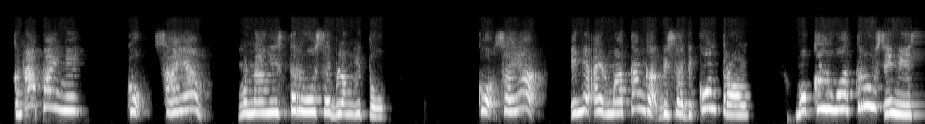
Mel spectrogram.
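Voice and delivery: imitated tearful wail, high and loud; mock crying. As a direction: retell it as a bewildered, uncontrollable sob. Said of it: "sampai saya gini nangisnya".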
